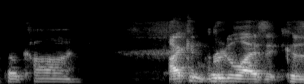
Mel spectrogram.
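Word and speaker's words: Cokan: How would you say that in California? Wait, spell it again. C-O-K-A-N. Kokan. I'm from the South. We're putting, Cocaine. we're cocaine. Yeah, that's Cocaine. not it. Yeah, don't brutalize the name here. Kokan.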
